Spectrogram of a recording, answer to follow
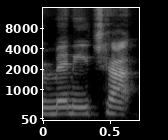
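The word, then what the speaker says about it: ManyChat: I don't even know what Minichat is, which by the way, it's spelled M A N Y C H A T, and it took me the longest time to even figure that out.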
